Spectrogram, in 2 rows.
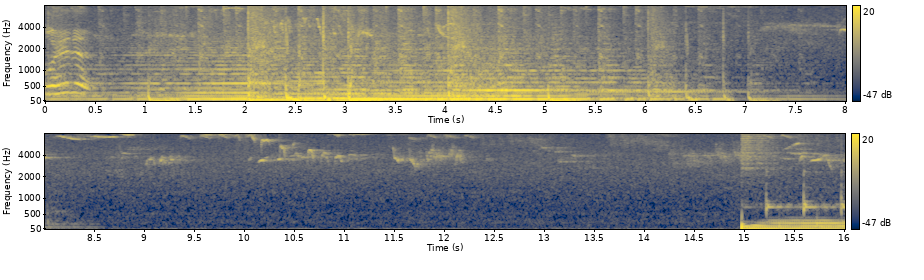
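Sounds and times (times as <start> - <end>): small birds chirping: 0.0 - 4.6, 7.0 - 16.0
low music tone: 0.0 - 8.1, 15.0 - 16.0.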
